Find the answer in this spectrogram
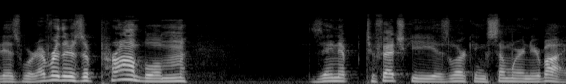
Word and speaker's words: Zeynep: silent until zeynep tufetsky oh look a pronunciation guide pronounced zainab yeah we got that to feck chi yeah all right excellent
